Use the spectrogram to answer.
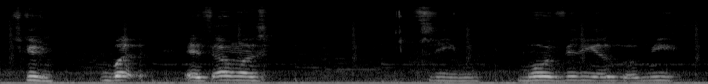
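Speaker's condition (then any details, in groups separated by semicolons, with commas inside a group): Cerebral palsy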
